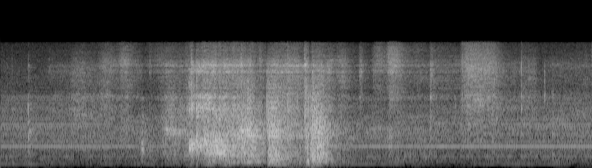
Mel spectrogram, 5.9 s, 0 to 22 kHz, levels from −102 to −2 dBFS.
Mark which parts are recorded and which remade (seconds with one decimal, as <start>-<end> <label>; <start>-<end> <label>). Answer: 0.0-1.1 recorded; 1.1-4.6 remade; 4.6-5.9 recorded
